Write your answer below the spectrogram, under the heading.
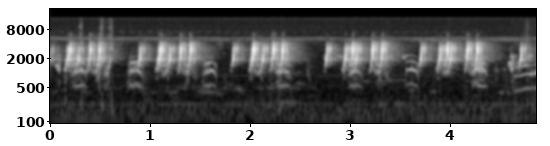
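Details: Rain quail (batair) at night, recorded as a hunting lure: harsh, buzzy chirps in tight bursts of two or three, repeated roughly every second, over a noisy background.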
